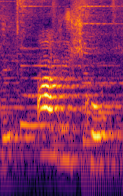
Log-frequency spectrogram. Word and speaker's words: haricots: Attention, on ne dit pas des haricots ou des haricots parce qu'en français, le H ne se prononce jamais. Le H devient A. Alors on dit les haricots.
